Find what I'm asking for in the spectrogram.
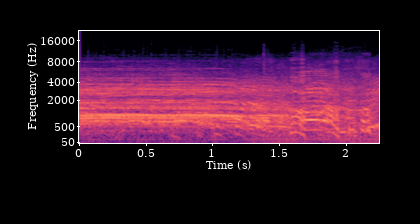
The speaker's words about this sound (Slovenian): In na to vzkliki veselja, ko je trenutno najboljši kolesar na svetu pokukal iz avtobusa.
